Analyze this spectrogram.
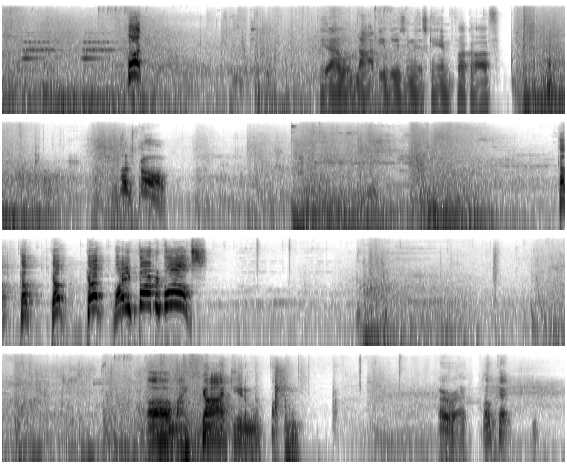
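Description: A man talks with animation into a headset microphone.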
